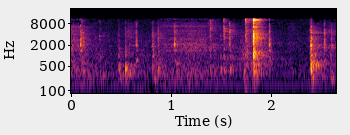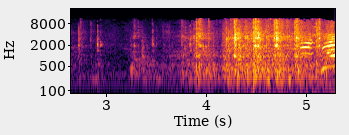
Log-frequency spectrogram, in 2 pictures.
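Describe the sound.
A sewing machine runs as a young woman sits down to sew, giving a rapid mechanical clatter that is intermittent and fairly faint at first, then turns steady and louder toward the end.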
